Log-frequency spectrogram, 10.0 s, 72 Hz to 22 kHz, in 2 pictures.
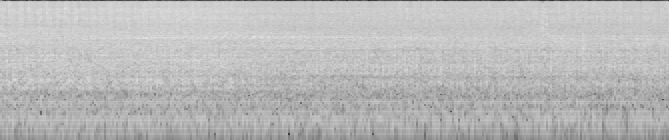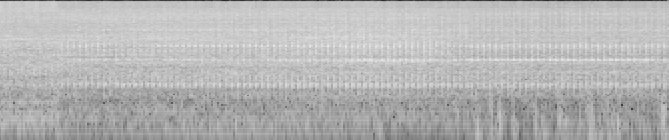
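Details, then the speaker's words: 1998 Pontiac Grand Prix GTP idling, AC on max cold while charging R134a through low-side port: steady knock about three to four per second from a badly knocking AC compressor, though air blows ice cold. "So I want to point out, we obviously have a compressor that's got a horrible knocking noise going to it."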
